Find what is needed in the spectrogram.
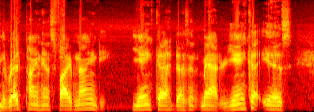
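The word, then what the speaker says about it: Janka: Yanka, it's uh spelled with a J pronounced with a Y. The Yanka hardness on this wood is about 590.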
